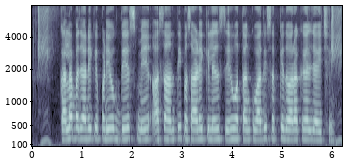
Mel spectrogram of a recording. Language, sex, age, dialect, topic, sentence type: Magahi, male, 18-24, Western, banking, statement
